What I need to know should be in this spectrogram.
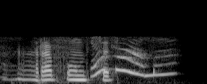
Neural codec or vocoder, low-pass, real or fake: none; 3.6 kHz; real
